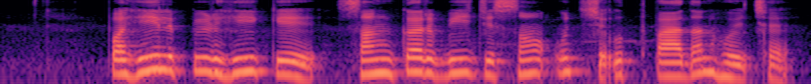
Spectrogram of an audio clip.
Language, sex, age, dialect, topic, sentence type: Maithili, female, 41-45, Eastern / Thethi, agriculture, statement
